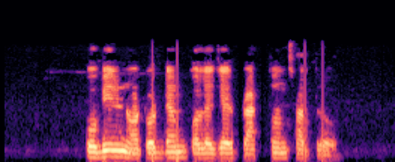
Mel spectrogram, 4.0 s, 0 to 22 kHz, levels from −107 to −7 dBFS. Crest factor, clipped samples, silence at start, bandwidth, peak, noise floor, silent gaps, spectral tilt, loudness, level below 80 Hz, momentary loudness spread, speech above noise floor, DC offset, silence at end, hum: 18 dB; under 0.1%; 0.85 s; 7.6 kHz; 0 dBFS; -76 dBFS; none; -5.5 dB/octave; -17 LUFS; -50 dBFS; 11 LU; 60 dB; under 0.1%; 0.6 s; none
